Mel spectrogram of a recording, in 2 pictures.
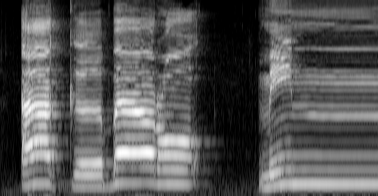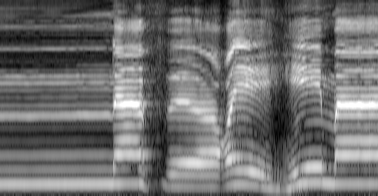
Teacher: را پر پیش موٹا کر کے پڑھیں گے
